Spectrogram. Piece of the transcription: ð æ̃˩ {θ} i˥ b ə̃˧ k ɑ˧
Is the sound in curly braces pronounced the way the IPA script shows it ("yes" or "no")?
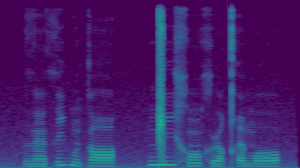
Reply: yes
